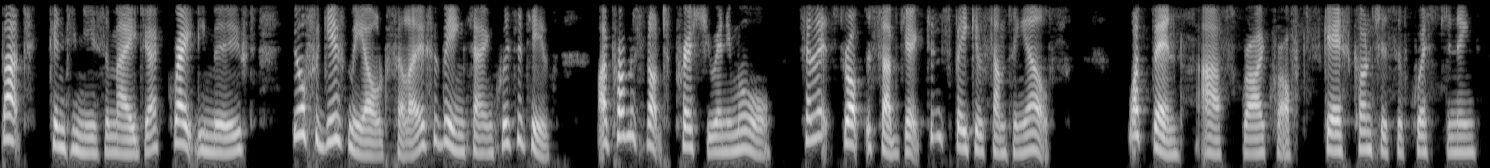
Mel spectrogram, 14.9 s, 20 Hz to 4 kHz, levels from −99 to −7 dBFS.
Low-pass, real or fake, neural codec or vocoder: 3.6 kHz; real; none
